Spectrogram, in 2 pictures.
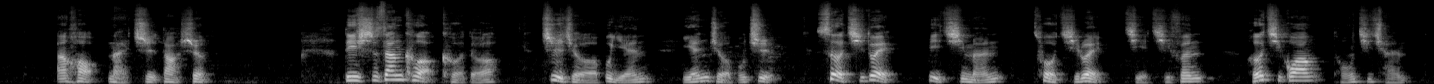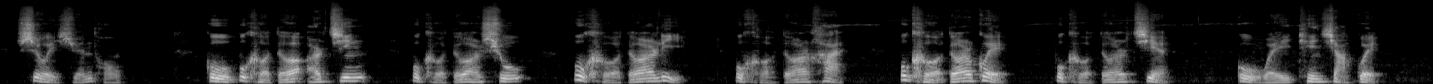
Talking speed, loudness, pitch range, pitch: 165 characters per minute, -21 LUFS, 100-155 Hz, 120 Hz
